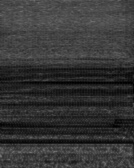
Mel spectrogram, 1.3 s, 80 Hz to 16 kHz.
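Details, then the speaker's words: Sony WM-F77 cassette Walkman (c. 1986) in tape playback: constant mid-pitched hum with fainter tones above, unchanging; fast forward and rewind also dead, owner suspects the motor band needs replacing, cause unknown. "I get this weird hum."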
